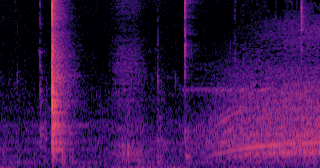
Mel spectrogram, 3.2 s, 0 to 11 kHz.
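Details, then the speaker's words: Tecweld MINI-200QI arc welder powered on: click at switch-on, then a soft whoosh rising to a steady hum as the automatic cooling fan spins up; normal. "Now there's a fan right here that kicks on automatically when you first turn the device on."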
